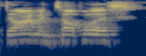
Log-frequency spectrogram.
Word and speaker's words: Diamondtopolis: I always struggle to spell it myself, so it's a it's a tough one, but it's actually easy to say. It's Diamondtopolis, but yes, Diamond for short is my stage name here at the office.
